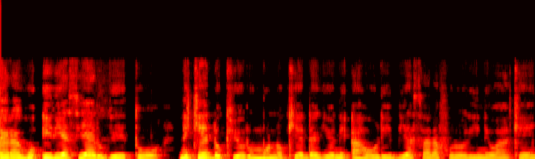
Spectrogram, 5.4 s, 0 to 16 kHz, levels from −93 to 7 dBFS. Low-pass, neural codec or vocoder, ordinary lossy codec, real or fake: 9.9 kHz; vocoder, 22.05 kHz, 80 mel bands, Vocos; none; fake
